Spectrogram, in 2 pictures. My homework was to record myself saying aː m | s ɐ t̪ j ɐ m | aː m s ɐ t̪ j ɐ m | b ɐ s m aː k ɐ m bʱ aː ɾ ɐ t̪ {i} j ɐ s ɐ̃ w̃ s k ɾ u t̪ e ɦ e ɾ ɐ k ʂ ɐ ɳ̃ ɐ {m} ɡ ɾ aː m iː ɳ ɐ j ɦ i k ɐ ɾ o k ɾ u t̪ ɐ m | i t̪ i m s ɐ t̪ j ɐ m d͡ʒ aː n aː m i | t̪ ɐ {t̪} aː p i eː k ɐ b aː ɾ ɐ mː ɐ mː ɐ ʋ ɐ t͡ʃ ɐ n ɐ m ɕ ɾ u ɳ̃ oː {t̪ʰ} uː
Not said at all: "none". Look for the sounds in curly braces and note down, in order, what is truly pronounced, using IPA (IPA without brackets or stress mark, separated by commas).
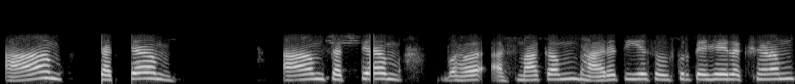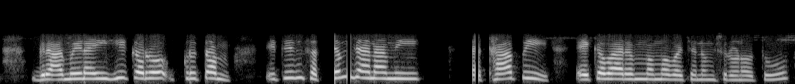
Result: iː, m, t̪ʰ, t̪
